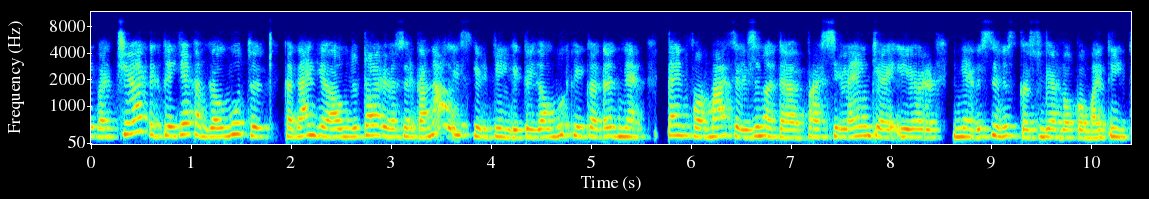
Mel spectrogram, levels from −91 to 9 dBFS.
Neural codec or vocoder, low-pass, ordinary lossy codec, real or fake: codec, 16 kHz, 2 kbps, FreqCodec, smaller model; 7.2 kHz; Opus, 32 kbps; fake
